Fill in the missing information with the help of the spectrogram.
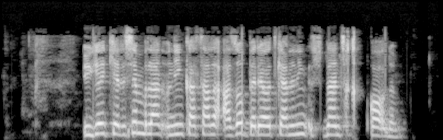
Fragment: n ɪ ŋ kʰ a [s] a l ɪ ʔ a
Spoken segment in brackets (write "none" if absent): s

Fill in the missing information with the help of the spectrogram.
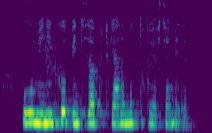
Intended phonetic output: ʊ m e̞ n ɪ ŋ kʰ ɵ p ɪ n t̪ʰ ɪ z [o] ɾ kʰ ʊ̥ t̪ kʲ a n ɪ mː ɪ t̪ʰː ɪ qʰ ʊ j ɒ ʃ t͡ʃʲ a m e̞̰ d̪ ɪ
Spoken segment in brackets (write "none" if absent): ɒ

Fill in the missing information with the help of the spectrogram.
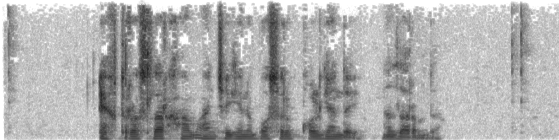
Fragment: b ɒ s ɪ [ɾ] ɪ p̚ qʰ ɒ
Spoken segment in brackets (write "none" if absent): l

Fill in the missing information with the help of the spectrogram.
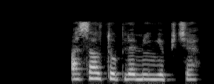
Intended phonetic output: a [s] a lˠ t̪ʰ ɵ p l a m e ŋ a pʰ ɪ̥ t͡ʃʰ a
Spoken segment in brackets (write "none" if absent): s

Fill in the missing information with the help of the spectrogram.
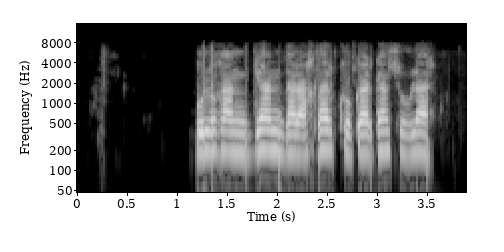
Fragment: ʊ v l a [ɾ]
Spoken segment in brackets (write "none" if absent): ɾ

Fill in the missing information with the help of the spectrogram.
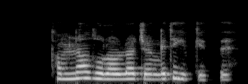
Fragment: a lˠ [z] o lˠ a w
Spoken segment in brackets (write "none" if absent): z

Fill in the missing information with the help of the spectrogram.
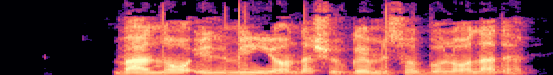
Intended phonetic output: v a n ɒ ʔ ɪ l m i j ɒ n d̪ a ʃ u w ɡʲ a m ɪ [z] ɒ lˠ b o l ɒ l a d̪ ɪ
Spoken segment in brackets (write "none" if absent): s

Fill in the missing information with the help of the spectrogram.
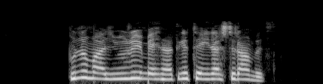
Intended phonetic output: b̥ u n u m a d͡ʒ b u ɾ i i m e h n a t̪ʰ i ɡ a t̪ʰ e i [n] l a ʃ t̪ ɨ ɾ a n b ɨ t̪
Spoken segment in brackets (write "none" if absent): n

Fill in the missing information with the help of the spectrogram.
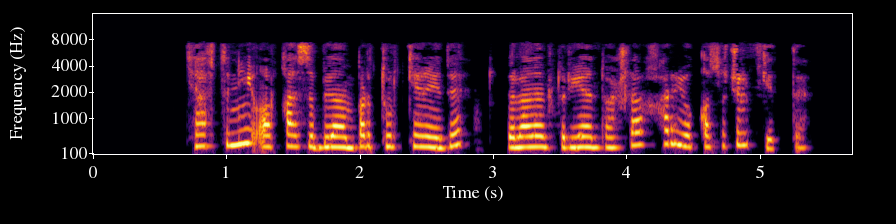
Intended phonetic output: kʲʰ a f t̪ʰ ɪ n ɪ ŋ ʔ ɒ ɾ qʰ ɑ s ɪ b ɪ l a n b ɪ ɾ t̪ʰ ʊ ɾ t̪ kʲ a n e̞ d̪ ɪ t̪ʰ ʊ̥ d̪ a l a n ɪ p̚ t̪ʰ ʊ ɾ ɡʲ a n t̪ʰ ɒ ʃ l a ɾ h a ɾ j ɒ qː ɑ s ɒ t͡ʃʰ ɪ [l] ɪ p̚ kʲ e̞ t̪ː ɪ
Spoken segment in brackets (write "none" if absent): l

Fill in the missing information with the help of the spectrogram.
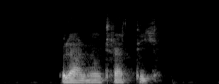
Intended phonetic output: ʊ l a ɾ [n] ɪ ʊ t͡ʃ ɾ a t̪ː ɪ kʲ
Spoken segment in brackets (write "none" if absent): n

